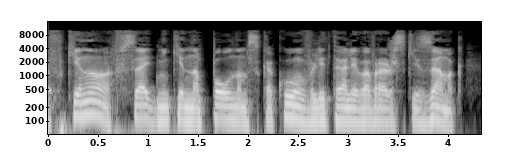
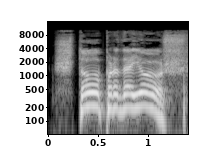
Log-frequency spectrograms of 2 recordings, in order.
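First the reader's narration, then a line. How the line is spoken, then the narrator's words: Crowd yelling almost in unison. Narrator (Russian): чуть ли не хором заорали стоящие на причале люди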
